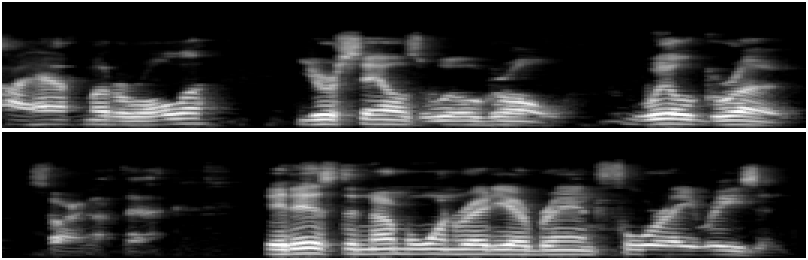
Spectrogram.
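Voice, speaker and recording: A man's voice: mid-range voice, dull audio. A man leading a live sales training on a video call, talking casually with frequent fillers and restarts.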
